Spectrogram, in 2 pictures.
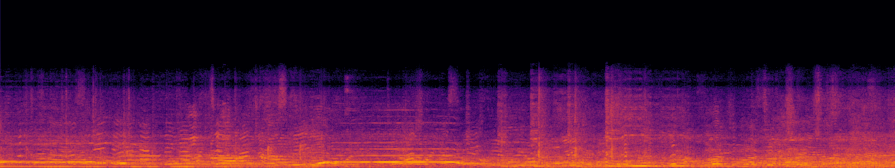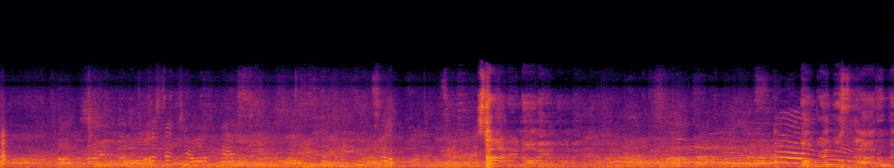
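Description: A crowd chatters loudly in an echoing room.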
